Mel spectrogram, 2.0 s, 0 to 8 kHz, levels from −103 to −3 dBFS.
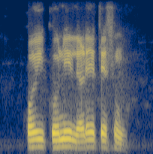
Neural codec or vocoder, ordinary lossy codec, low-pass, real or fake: none; Opus, 16 kbps; 7.2 kHz; real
